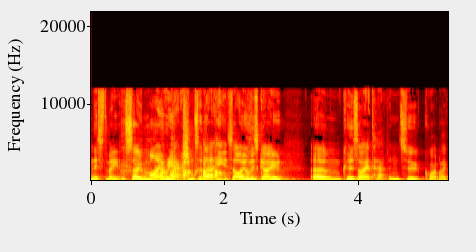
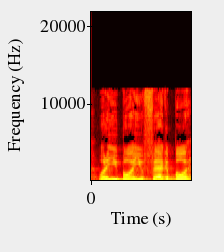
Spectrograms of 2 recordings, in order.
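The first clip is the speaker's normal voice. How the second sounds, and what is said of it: Redneck American accent. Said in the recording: “Redneck ... American.”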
